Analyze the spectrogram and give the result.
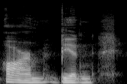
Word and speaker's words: Armbian: Armbian, as in ARM, Armbian.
